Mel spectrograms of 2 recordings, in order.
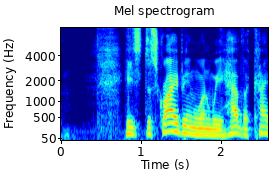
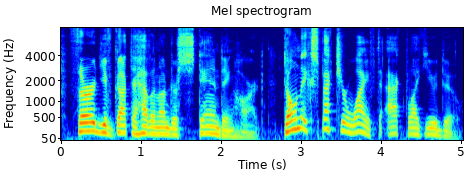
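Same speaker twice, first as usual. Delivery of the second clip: ordinary delivery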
